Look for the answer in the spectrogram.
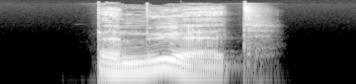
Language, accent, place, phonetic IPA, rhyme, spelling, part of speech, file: German, Germany, Berlin, [bəˈmyːət], -yːət, bemühet, verb, De-bemühet.ogg
- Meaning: second-person plural subjunctive I of bemühen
